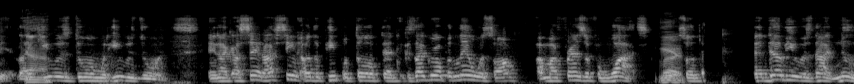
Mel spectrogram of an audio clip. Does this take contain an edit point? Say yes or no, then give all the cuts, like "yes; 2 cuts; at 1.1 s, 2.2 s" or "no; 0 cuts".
no; 0 cuts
